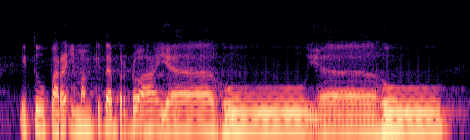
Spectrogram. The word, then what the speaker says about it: Ya Huu: para imam kita berdoa ya Hu yahu Coba baca sama-sama yaahu ya Hu ya Hu bukan hu hu ada merindingnya enggak tadi Kalau bacanya dari dalam itu merinding karena itu nama Allah subhanahu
